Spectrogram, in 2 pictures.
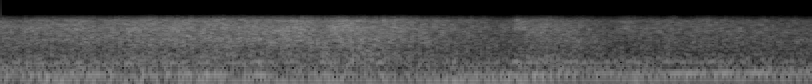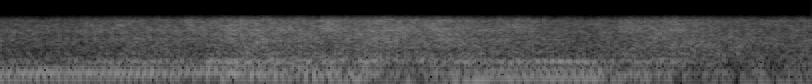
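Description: Quad (ATV) engine running steadily, its pitch wavering slightly, becoming quieter near the end.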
